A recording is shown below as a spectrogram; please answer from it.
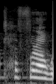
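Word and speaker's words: calf: 그 다음에 예, 송아지 같은 경우는요, 캐프라고 해서 L이 발음이 따로 안 돼요.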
